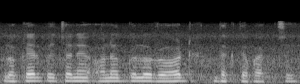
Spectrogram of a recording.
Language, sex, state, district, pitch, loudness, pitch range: Bengali, male, Assam, Hailakandi, 155 Hz, -17 LUFS, 145-160 Hz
